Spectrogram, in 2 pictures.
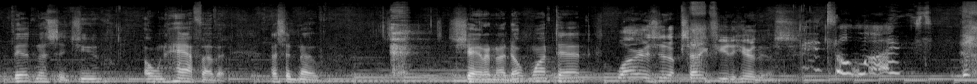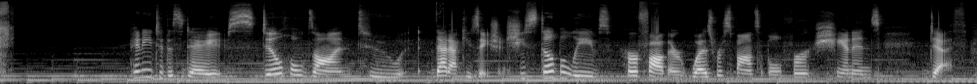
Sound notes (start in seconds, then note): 3.4 cries; 9.5 sniffles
